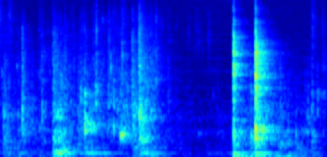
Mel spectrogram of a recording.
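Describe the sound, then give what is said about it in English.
Water runs steadily from a tap, splashing in a sink, followed by two sharp clatters of dishes being handled as they are washed and dried. No one speaks. “I decided to broach the subject while helping her by drying dishes.”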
